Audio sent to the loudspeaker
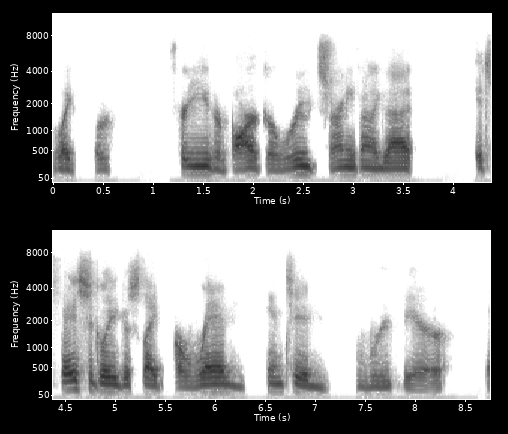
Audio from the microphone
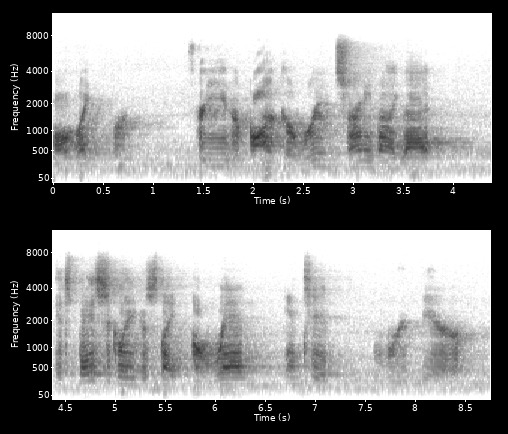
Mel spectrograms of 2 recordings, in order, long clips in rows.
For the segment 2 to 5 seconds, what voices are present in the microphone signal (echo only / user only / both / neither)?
echo only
